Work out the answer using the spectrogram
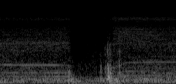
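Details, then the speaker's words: Tesla Model 3 window that squeaked on its seal, after lubricating the seal with silicone lubricant: power window motor hums smoothly through its travel with only a soft thud at the stop, no squeak left. "voilà ça fait plus de bruit et voilà c'est nickel"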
